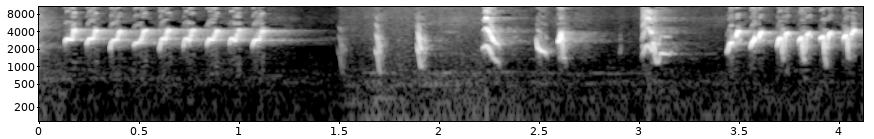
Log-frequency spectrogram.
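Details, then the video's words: Ruby-throated bulbul song, recorded as a lure and tutor track for training birds: a quick run of about eight sharp, chirping notes, then a few scattered varied chirps, then another fast chirped run at the end. "Suara Asli Burung Cucak Kombo"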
